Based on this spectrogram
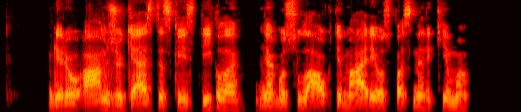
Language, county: Lithuanian, Vilnius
